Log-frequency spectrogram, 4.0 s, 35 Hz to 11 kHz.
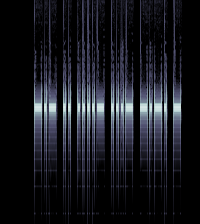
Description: Morse code, heard as a keyed tone, about 25 wpm, 700 Hz. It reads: KI4VCT
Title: USA Call Signs - 6 Characters - Repeated 3x - 25wpm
